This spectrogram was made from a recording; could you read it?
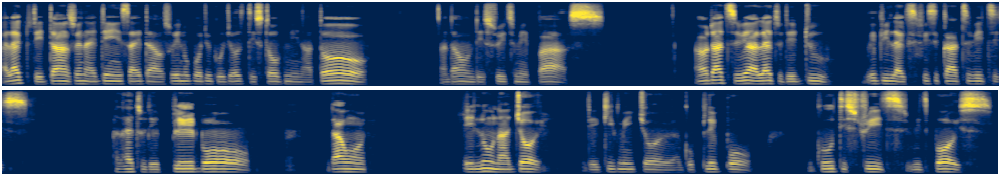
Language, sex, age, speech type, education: Nigerian Pidgin, male, 60+, spontaneous, tertiary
